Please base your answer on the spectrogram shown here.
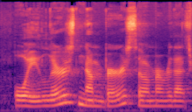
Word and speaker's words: Euler: last lesson we mentioned that it was called euler's number so remember that's pronounced euler not euler um and sometimes it's also called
